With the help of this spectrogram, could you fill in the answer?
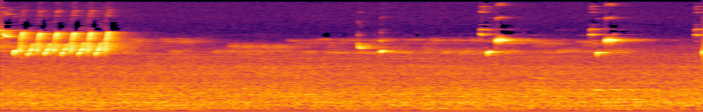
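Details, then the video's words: Moroccan goldfinch of the Widani song type opening with a rapid one-second trill, then falling quiet apart from scattered single high chirps spaced a second or so apart. "تغريدة طائر الحسون الويداني المغربي"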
